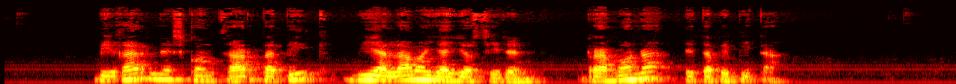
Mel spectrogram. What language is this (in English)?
Basque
